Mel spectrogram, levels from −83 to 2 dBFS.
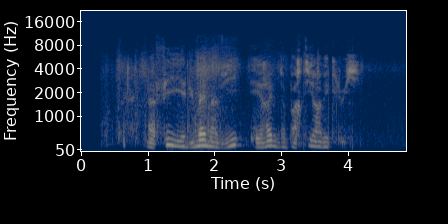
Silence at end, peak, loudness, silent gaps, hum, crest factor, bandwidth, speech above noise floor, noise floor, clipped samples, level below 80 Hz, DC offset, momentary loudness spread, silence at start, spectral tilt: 0.2 s; -18 dBFS; -39 LUFS; none; none; 24 dB; 11.5 kHz; 25 dB; -65 dBFS; under 0.1%; -84 dBFS; under 0.1%; 13 LU; 0.3 s; -4 dB/octave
